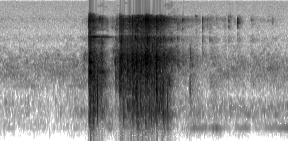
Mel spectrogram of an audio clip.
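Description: Rock crumbles apart.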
